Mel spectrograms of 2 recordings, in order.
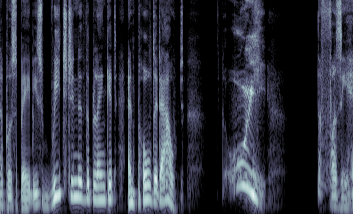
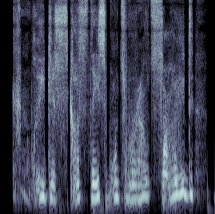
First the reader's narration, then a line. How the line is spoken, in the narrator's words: Pockets whispered impatiently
